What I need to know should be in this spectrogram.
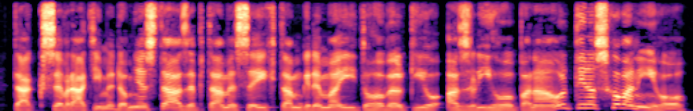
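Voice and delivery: acted smirking proposal; sneering mockery. A narrator's reading. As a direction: jeer with pitch lifted. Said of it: "ušklíbil se Porta".

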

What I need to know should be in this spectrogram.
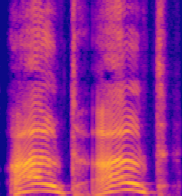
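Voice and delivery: very high shrieked halt, voice cracking; shriek with breaking voice. A narrator's reading. Captain shrieking after the soldier galloping away. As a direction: scream it until the voice breaks. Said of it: "zaječel von Páder a hlas se mu zlomil".

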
